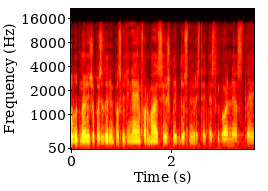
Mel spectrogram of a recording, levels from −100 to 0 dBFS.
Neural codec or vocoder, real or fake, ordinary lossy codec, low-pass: vocoder, 44.1 kHz, 128 mel bands, Pupu-Vocoder; fake; AAC, 96 kbps; 14.4 kHz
